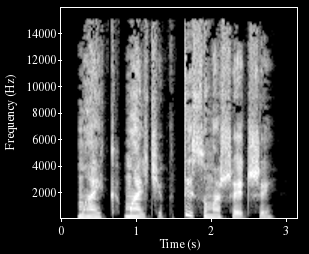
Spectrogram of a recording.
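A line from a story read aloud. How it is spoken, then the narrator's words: Laughing statement. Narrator (Russian): Констатирую, открыто смеясь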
